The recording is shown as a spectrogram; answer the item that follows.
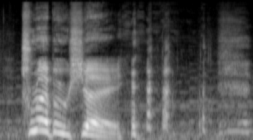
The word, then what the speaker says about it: trebuchet: too far isn't he where's tree from is it French probably because we don't pronounce the T which is the French way of speaking don't pronounce the final consonant unless there's a vowel following in the next word unless the next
